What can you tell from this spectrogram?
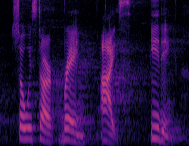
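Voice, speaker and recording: Speaking with a Spanish accent, the woman keeps a moderate pace. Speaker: pediatric neuromuscular doctor. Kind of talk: conference talk.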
